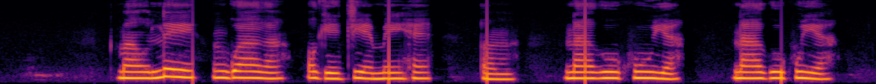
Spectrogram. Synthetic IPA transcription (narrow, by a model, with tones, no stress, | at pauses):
ma˨o˨le˦ŋ̩˦ɡʷa˦a˦ɣa˦ | ɔ˦ɡe˨d͡ʒi˦e˨me˦i˦ɦe˦ | ɔ˨m̩˨ | na˦ɣo˦kʷu˦ja˦ | na˦ɡo˦kʷu˦ja˦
